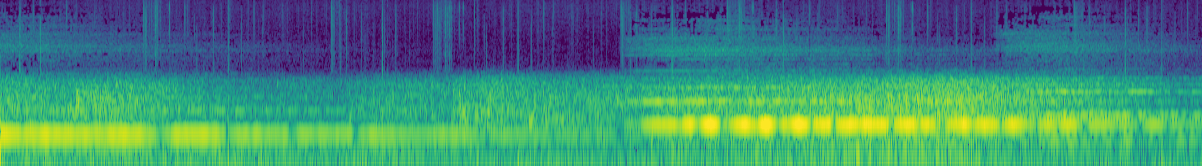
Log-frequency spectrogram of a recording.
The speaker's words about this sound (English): Shh, whale song. Listen, I'm going to put the whale song louder in the mix for a second.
